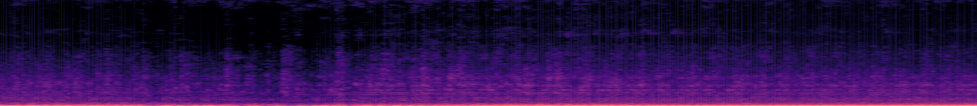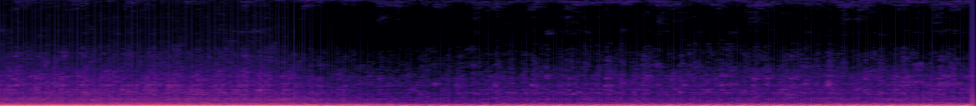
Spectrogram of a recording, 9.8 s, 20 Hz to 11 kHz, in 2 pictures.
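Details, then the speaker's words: 1995 Ford F-150 4x4 V8 revived after sitting, coolant topped off: deep, steady rumble with an even beat that settles slightly lower after a few seconds, with no hammering. Smooth, normal idle. "effortlessly watch. Wow. No hammering action, no nothing."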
